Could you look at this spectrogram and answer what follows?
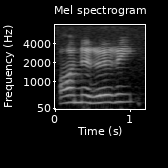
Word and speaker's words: honorary: one he is the honorary teacher now the same sound which is in honest the second one the same comes your honorary h is silent here so he is an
